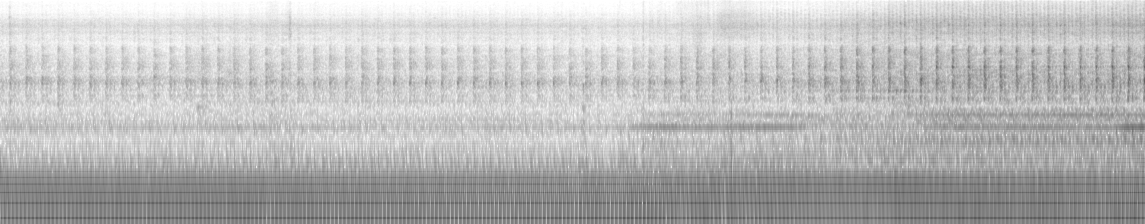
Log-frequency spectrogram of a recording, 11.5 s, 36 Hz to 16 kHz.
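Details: Nissan Urvan Estate E25 ZD30 diesel idling with sharp, regular deep knocks about three per second, growing louder toward the end. An engine block assembly replacement is mentioned in connection with this knock.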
